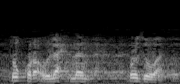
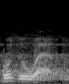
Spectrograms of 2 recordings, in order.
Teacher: عدم بيان الحركة أو اختلاسها إذا توالت الحركات · Shown in: first take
